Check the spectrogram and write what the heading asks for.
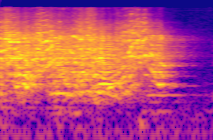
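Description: String quartet playing new music: many bowed notes sliding up and down in pitch at once, squealing high, breaking off abruptly near the end.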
